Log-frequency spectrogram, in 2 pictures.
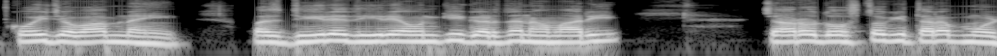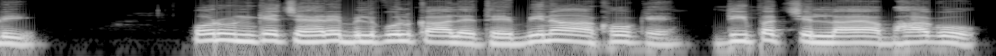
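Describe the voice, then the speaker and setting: Male horror narrator, high pitched, dark mellow tone, steady suspense. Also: dry recording, clean studio sound. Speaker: horror storyteller.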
